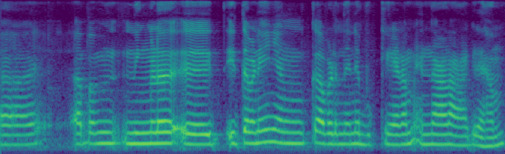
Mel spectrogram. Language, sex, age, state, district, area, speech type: Malayalam, female, 18-30, Kerala, Thiruvananthapuram, urban, spontaneous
